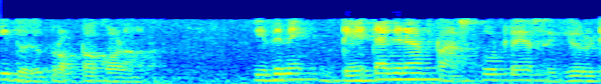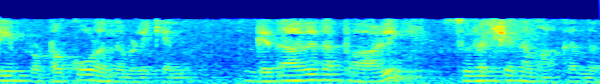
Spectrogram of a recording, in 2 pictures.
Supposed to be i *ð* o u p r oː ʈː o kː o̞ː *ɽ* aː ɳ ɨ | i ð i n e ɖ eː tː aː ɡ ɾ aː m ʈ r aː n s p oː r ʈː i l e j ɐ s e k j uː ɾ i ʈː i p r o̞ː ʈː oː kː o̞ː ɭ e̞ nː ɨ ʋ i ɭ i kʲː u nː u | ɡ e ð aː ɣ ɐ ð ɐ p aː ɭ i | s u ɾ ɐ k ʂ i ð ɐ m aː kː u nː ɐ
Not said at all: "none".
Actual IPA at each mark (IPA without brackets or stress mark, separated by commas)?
ð, ɭ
